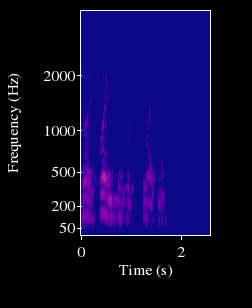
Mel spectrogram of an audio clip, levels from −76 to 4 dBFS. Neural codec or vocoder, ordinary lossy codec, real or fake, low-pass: none; Opus, 32 kbps; real; 3.6 kHz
